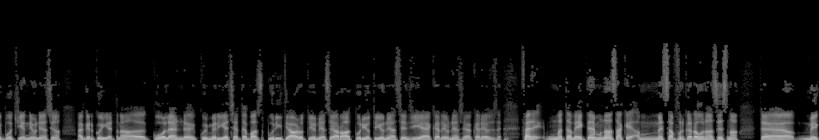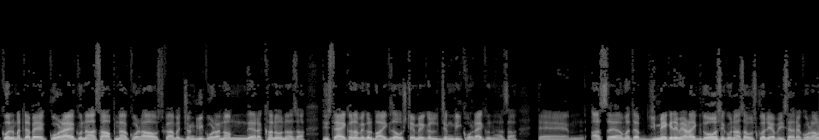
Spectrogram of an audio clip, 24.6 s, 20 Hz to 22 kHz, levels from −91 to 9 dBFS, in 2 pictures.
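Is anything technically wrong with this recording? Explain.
Yes. Throughout, the speech sounds watery and swirly, with nothing above 15.2 kHz. This is likely MP3 compression at a low bitrate, around 40 kbps, where weak frequency lines flicker between frames.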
